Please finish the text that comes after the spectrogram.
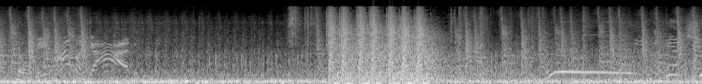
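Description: Gunfire in the video game Rust amid a swarm of attack helicopters: loud, dense rapid machine-gun bursts over a constant rotor drone, with a voice shouting over the barrage.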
